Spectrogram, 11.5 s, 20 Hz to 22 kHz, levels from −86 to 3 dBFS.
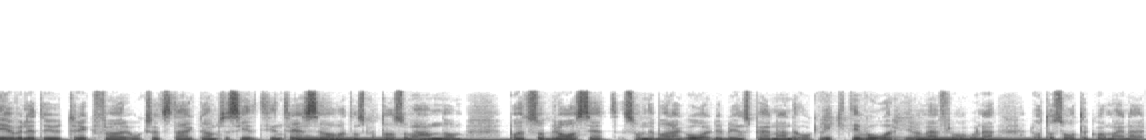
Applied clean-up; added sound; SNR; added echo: neural mask model RNNoise.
